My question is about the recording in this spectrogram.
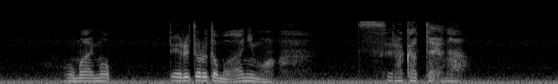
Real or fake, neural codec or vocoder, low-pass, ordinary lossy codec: real; none; none; none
